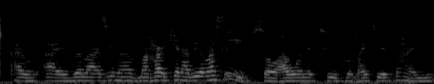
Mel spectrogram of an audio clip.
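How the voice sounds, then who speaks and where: Speaking very fast with fairly even intonation, a woman with a very deep, low voice is heard through noticeable background noise and audible room echo. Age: 20s. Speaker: content creator and entrepreneur. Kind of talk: casual chat. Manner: halting.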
